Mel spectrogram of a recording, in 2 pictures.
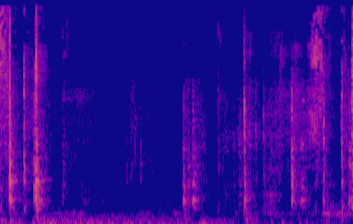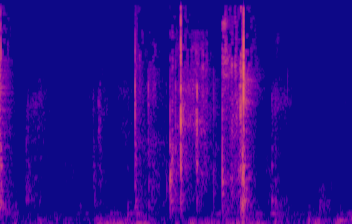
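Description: Playing cards slide and tap softly on a wooden table.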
